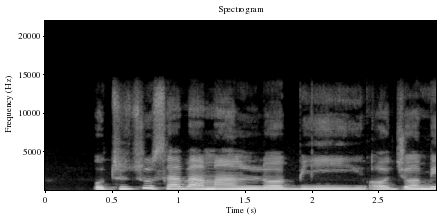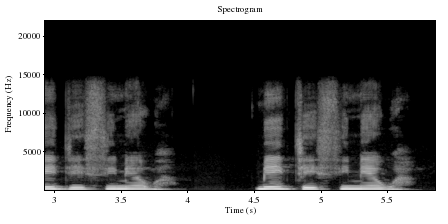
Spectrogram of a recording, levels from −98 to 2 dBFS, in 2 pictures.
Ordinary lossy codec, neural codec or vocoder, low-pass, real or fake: none; vocoder, 44.1 kHz, 128 mel bands every 512 samples, BigVGAN v2; 14.4 kHz; fake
